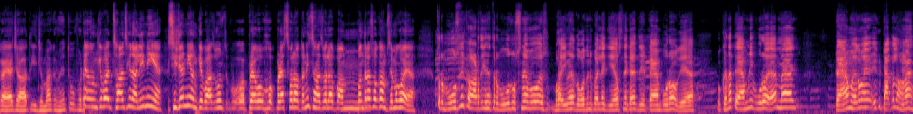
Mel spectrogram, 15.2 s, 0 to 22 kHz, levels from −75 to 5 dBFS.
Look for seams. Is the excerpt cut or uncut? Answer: cut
